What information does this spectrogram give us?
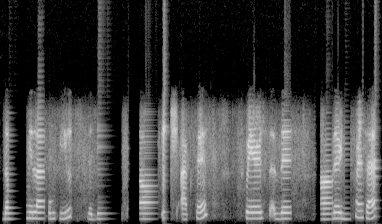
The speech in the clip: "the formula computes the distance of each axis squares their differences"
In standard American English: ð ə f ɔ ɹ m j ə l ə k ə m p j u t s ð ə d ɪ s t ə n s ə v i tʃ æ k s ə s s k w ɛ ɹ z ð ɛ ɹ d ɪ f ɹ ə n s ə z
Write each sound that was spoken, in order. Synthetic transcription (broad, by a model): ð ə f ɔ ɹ m j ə l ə k ə m p j u t s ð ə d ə s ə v i tʃ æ k s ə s s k w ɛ ɹ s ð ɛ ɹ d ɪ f ɹ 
